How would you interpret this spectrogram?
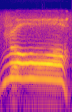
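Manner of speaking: a big, loud, high mock roar like a cartoon whale; playful roar imitating a movie whale.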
